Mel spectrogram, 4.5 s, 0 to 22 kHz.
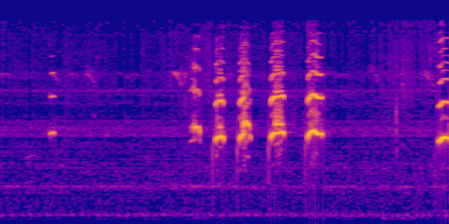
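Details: Osprey chick at the Charlo nest on its fledging morning, August 10, 2018, around 6am: a few short whistled notes with rising harmonics near the start, then a short run of sharp, evenly spaced chirps, all over a steady low hum.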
